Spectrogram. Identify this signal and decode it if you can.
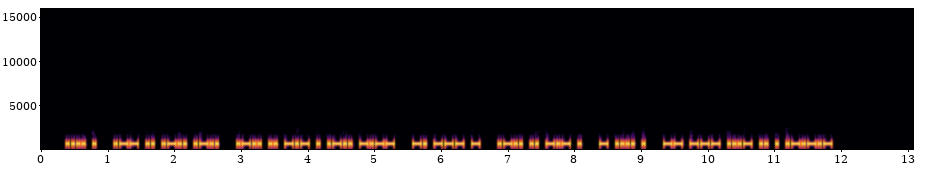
Morse code, heard as a keyed tone, about 32 wpm, 700 Hz. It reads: HE WILL LIKELY NOT LIKE THE MOVIE.
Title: Sentences from Top 1000 Words - Review Part 5 - 30wpm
